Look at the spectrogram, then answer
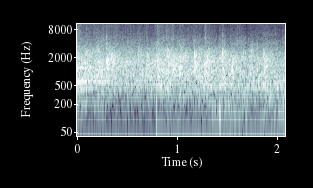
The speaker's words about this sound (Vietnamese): rất tuyệt vời dành cho những người đang có trạng thái nhảy múa một tràng vỗ tay thật lớn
